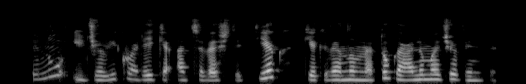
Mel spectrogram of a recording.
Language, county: Lithuanian, Alytus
